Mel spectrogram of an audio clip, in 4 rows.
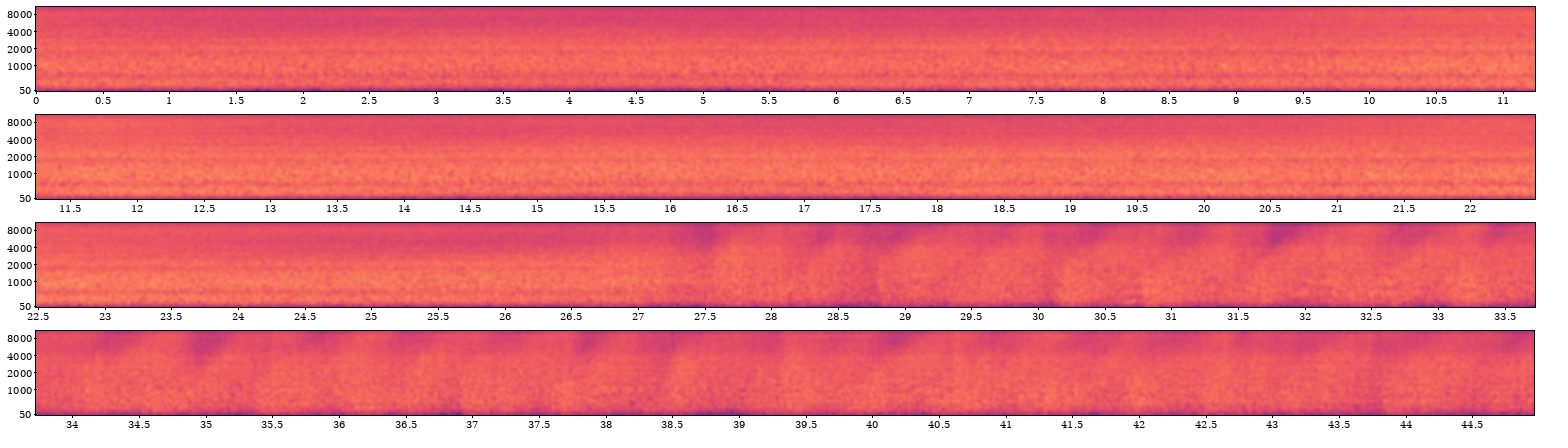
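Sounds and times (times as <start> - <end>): ocean surf breaking: 18.9 - 44.9
wind buffeting microphone: 25.9 - 44.9.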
